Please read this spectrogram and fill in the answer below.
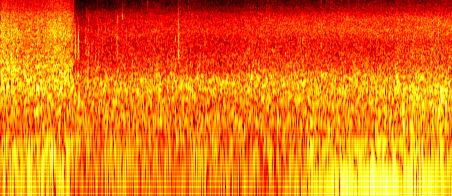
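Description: Wind buffeting the microphone over river water moving around a drift boat. A low steady hum joins for about a second and a half past the middle.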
